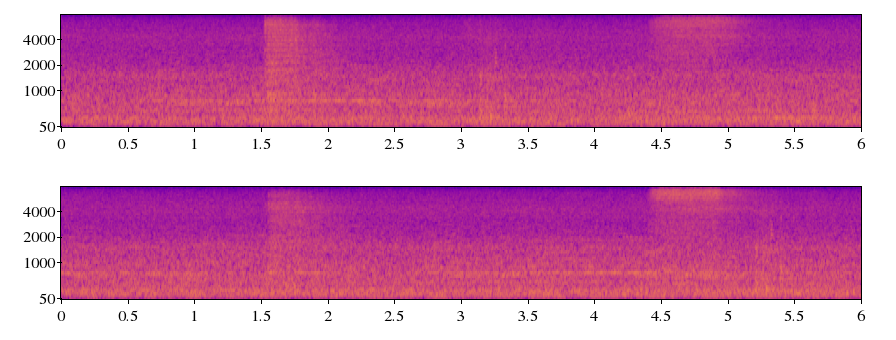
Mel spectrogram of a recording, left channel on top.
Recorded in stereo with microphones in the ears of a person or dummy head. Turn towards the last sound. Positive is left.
turn(degrees=0)  # may be behind; listen again after turning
